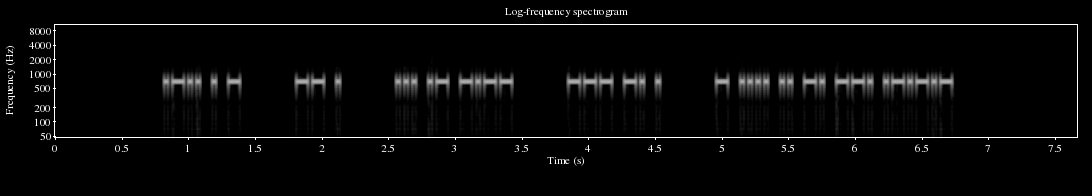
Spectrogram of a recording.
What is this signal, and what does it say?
Morse code, heard as a keyed tone, about 37 wpm, 700 Hz. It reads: LET ME SAY ONE THING.
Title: 2x Word-Spacing - Sentences from Top 300 Words - 40wpm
